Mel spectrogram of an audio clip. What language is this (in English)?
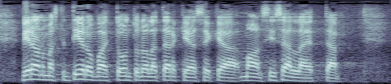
Finnish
